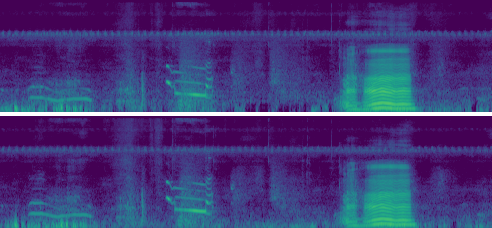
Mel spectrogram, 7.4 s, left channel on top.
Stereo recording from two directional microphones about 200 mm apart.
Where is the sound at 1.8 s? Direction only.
35° right (ahead or behind).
